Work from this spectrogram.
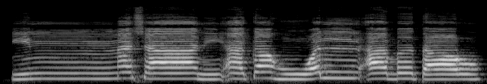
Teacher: را کو موٹا پڑھنا ہے، باریک نہیں پڑھنا، ہم اس کو درست طور پہ ایسے پڑھیں گے، ان شانئک هو الابتر۔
